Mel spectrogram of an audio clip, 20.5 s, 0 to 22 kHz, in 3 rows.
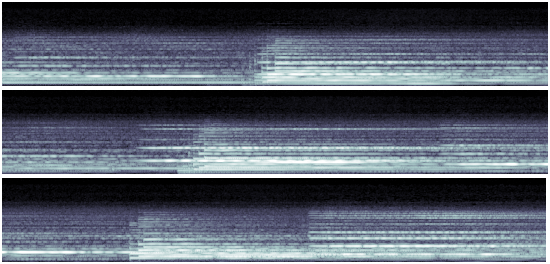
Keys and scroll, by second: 0.1 7, 2.4-3.1 typing, 4.4-5.1 typing, 6.4-7.2 typing, 16.7 ctrl+c.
